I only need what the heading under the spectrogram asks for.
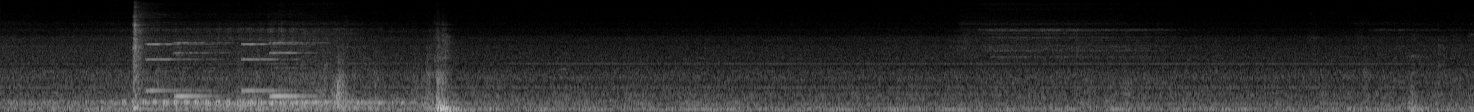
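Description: Inside a Meitetsu (Nagoya Railroad) Mikawa Line (Umi Line) commuter train running from Hekinan to Chiryu, Japan, a short electronic chime sounds and a door shuts with a thud. Then the car's steady rumble carries on as the train runs.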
